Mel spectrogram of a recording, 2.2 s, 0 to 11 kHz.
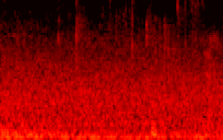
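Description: Steady, dense rain falling around a 2008 Cadillac Escalade ESV, a continuous close hiss with no breaks.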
